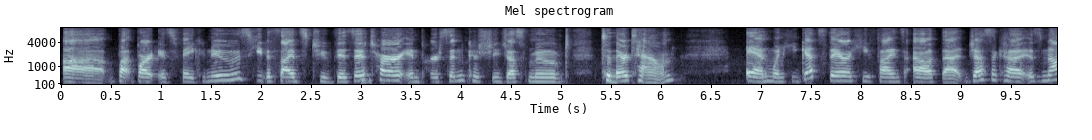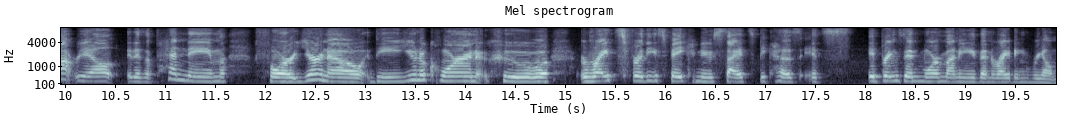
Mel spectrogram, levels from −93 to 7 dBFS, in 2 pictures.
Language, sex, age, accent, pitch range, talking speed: English, female, 20-39, American, 180-220 Hz, 180 wpm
